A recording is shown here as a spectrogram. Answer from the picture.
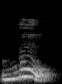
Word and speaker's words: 木: means wood and trees so it pronounce as moo okay and it illustrate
